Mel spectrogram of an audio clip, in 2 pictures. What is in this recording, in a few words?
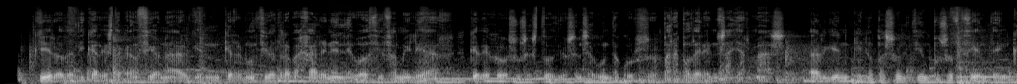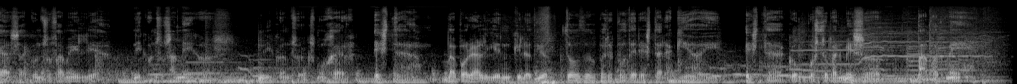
male spanish jazz festival comercial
